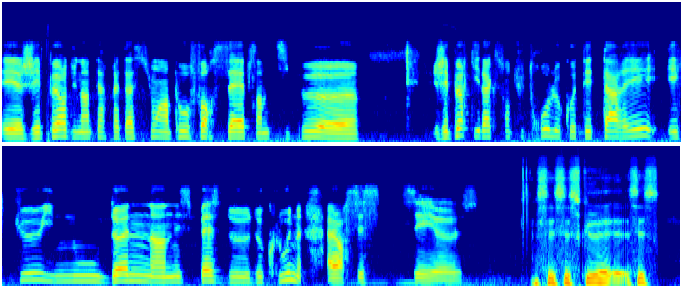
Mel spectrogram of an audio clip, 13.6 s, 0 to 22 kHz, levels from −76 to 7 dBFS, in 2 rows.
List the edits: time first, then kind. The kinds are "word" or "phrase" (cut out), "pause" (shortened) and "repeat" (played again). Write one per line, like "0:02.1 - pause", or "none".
0:04.2 - pause
0:06.8 - pause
